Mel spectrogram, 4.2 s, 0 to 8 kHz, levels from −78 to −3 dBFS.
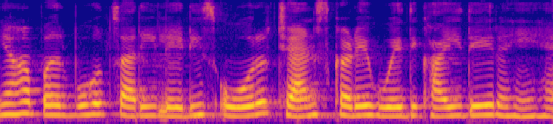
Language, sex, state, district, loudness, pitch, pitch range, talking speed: Hindi, female, Punjab, Fazilka, -16 LUFS, 225 Hz, 210-235 Hz, 190 wpm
